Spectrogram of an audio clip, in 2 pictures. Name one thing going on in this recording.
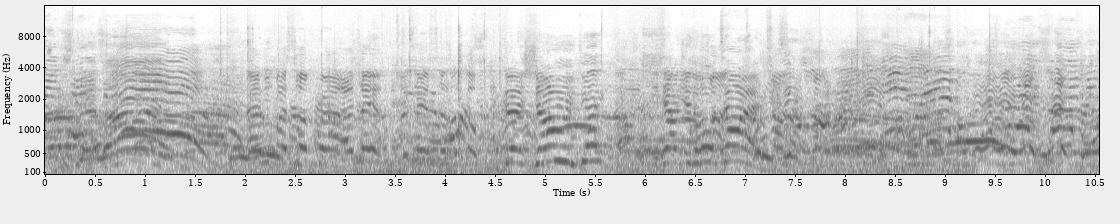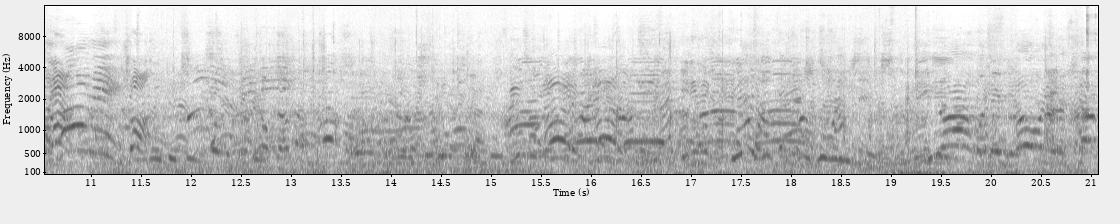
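Young boys and men talk and call out all around, outdoors.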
